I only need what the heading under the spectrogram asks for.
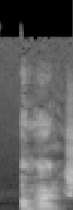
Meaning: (proper noun) Amharic
- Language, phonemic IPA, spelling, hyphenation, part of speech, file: Dutch, /ɑmˈɦaːris/, Amharisch, Am‧ha‧risch, proper noun / adjective, Nl-Amharisch.ogg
